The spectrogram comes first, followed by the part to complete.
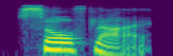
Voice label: "sawfly", Indian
